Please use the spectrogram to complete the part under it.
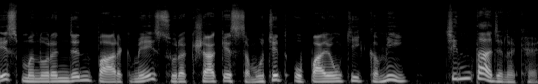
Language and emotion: Hindi, disgusted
